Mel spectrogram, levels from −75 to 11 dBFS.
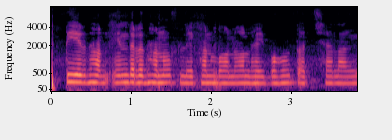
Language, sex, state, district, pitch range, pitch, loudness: Bajjika, female, Bihar, Vaishali, 200-215 Hz, 205 Hz, -18 LUFS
